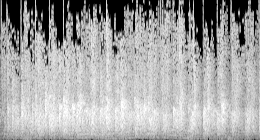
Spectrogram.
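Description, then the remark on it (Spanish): A crowd applauds loudly and steadily to welcome back two game show contestants, with dense overlapping claps forming a continuous roar for several seconds without letting up. “Bueno, pues tras esta explicación tan edificante, recibamos nuevamente con un fuerte aplauso a nuestros concursantes”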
